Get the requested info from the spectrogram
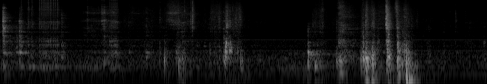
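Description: Sharp metal clanks and knocks of tools on an air compressor's head, one about halfway and a louder cluster near the end, as a stubborn, over-tight pipe nut is forced with a spanner and a long wooden-handled tool.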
